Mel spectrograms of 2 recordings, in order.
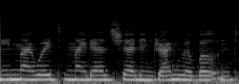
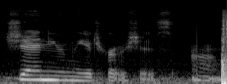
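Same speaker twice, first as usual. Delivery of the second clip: plain reading voice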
